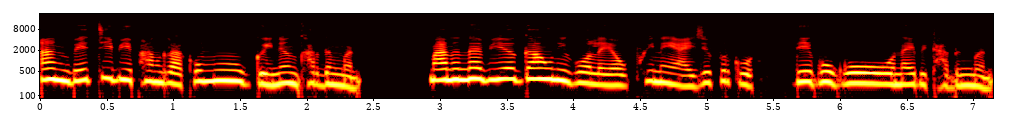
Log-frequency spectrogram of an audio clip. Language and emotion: Bodo, disgusted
